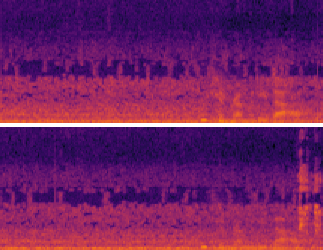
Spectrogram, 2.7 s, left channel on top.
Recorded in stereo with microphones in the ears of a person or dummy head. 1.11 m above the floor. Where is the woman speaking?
40° left (ahead or behind), 1.0 m.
